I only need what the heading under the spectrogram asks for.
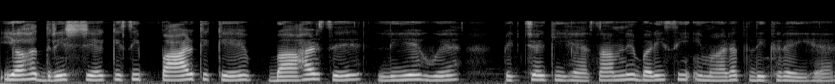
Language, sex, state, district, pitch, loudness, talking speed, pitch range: Hindi, female, Bihar, Vaishali, 205 Hz, -19 LUFS, 135 wpm, 190-220 Hz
